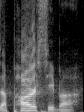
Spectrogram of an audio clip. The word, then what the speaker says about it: Aperceba: Oh, it shows how to pronounce it. It's Aperceba.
